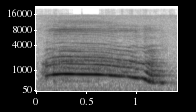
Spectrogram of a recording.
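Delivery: very high, loud imitated whinny; horse whinny. Dizzy's horse as the crowd cheers, shrieking whinny. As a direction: squeal like a horse. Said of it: "You know, the whinnying sound?".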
